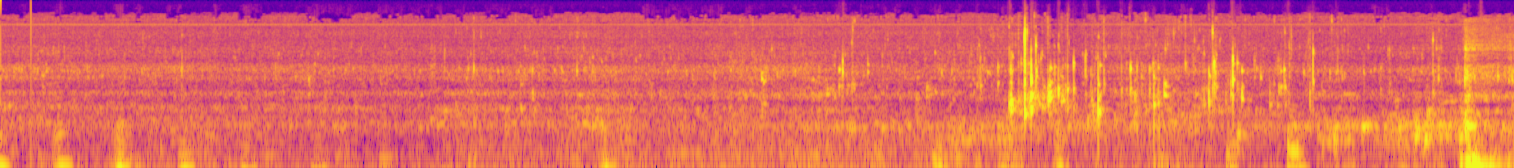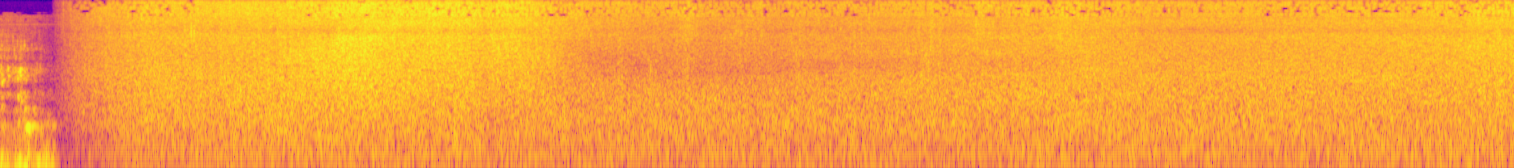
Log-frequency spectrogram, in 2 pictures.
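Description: Underwater sound with low, regular thumps, a steady hum and a short cluster of sharper bubbling sounds about ten seconds in. It cuts off abruptly about halfway through to a steady rush of surf washing onto a shore, with wind on the microphone.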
